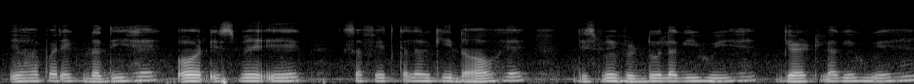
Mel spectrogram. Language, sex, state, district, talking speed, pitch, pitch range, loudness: Hindi, male, Uttar Pradesh, Ghazipur, 145 wpm, 150 Hz, 140-160 Hz, -24 LUFS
